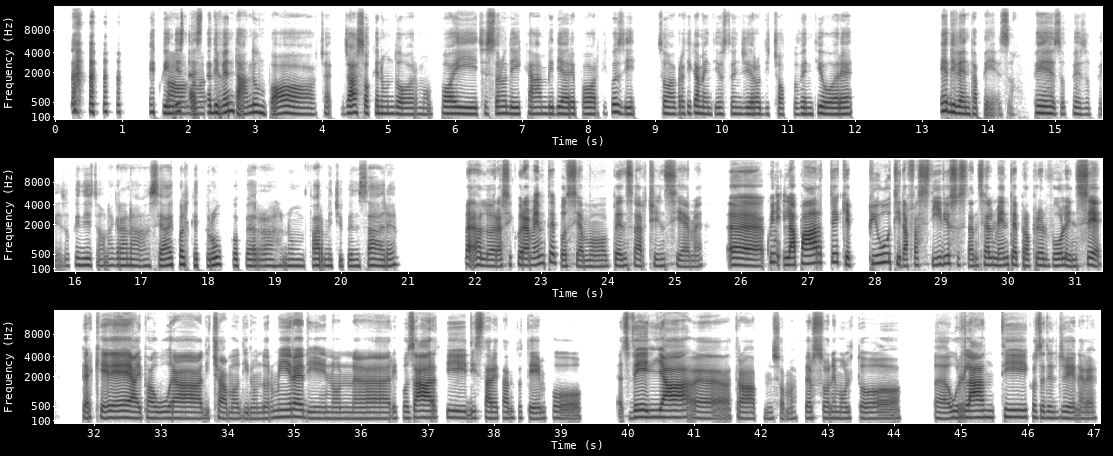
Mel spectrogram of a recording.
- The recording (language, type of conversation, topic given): Italian, advice, Come posso gestire lo stress e l’ansia quando viaggio o sono in vacanza?
- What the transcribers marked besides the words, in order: laugh; "insomma" said as "inso"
